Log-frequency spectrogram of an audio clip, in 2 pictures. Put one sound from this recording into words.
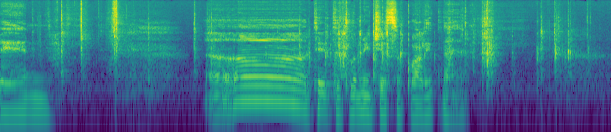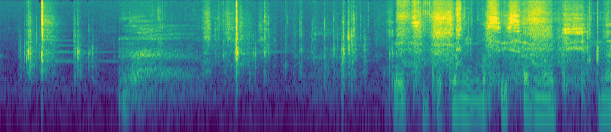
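A cassette clatters into a tape deck.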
